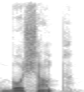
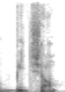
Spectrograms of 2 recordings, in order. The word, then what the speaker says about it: Beauchamp: nous a menés dans la tour Beauchamp, ou Beauchamp comme on prononce là-bas, du nom du premier prisonnier qui fut enfermé, ceci à la fin du XIVe siècle.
